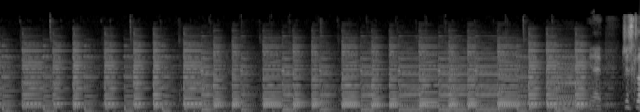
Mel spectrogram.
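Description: Classic piano house riff played back on a software piano: quick short chord stabs in a steady rhythm over held low bass notes. It stops just before the end.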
